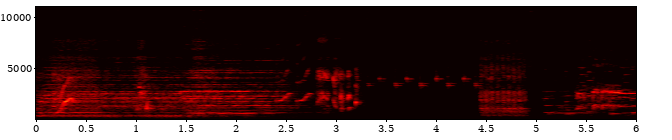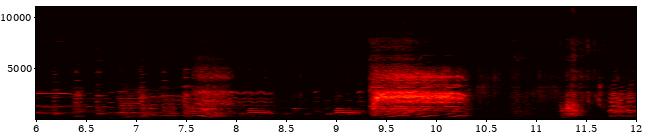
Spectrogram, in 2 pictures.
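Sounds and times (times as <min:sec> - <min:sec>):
cartoon music notes: 0:00.0 - 0:04.4, 0:05.1 - 0:09.6.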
